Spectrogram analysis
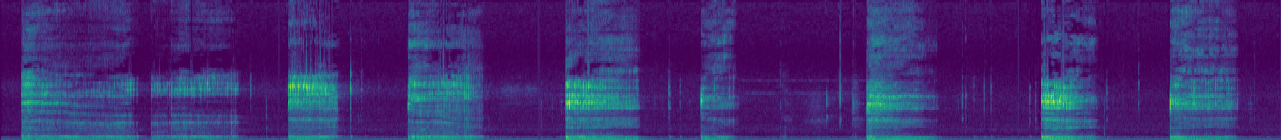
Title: Burping for You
